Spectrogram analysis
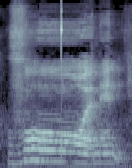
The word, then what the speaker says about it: wohnen: Repitam, wohnen, quer dizer morar. Sempre que nós temos um H depois da vogal, a vogal fica bem longa.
